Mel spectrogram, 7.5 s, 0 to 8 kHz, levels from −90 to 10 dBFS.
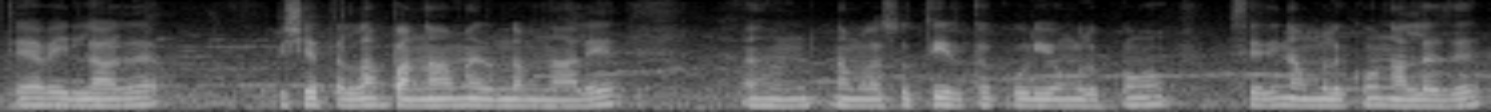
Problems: constant background noise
